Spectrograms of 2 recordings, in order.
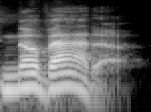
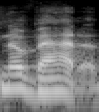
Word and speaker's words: Nevada: It's not like, you know, you have an accent of some sort that change It's Nevada. The state is Nevada. The same way would you hear New Jersey pronounced differently somewhere?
